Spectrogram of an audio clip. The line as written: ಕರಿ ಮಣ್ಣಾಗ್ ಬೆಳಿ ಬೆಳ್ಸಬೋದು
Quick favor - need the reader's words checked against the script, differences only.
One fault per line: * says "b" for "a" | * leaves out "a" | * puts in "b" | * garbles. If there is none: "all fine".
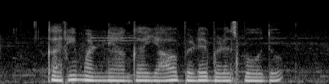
* puts in "ಯಾವ್"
